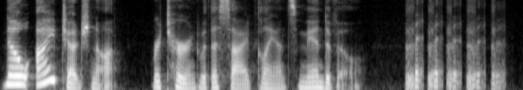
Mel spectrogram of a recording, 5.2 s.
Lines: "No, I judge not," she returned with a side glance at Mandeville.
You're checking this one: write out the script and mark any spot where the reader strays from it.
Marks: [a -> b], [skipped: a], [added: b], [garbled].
"No, I judge not," [skipped: she] returned with a side glance [skipped: at] Mandeville.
